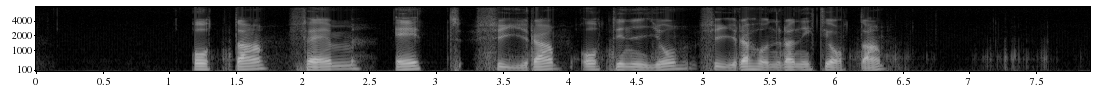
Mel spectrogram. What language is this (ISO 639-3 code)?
swe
